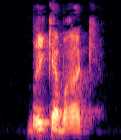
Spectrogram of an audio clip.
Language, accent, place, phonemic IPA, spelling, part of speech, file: French, France, Lyon, /bʁi.ka.bʁak/, bric-à-brac, noun, LL-Q150 (fra)-bric-à-brac.wav
- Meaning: 1. miscellaneous items, bric-a-brac 2. storeroom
